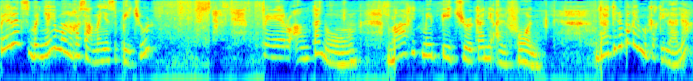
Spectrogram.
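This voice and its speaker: An excitable young coworker in a radio play, high-pitched and swooping all over. She bursts out with exclamations. The sound is dull and lo-fi, with hiss behind it. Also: unhurried, pauses often. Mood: curious. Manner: animated, exclaiming. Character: excitable young woman coworker, lively and nosy. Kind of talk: radio drama acting.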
